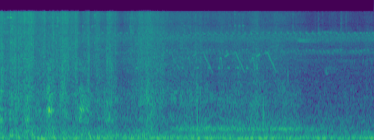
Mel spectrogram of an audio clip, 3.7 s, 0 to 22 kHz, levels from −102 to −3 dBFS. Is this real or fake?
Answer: real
